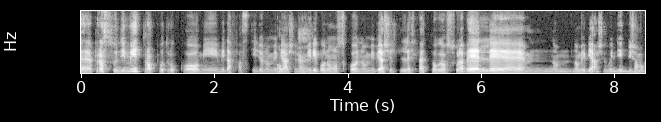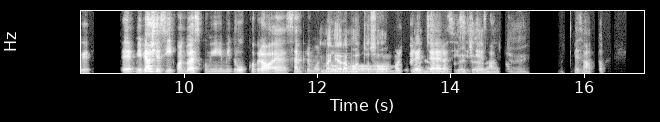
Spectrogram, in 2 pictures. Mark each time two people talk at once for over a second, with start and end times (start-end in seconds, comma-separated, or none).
13.1-14.9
